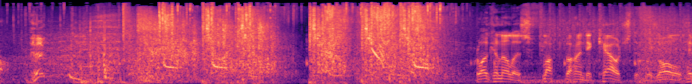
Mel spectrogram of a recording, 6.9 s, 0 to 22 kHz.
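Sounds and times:
automatic weapons gunfire in a shootout inside a house parlor: 1.2 - 4.6
speech: 4.8 - 6.9.

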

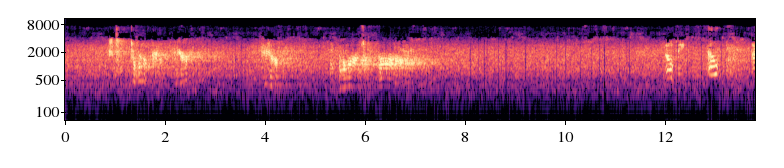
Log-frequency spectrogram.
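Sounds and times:
radio static hissing: 0.0 - 13.7
warbling garbled voice-like tones: 0.9 - 2.9, 5.3 - 7.6, 12.0 - 13.7.

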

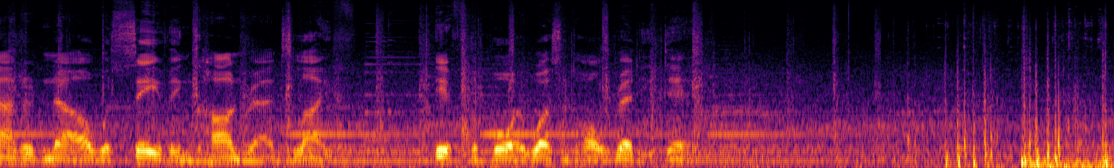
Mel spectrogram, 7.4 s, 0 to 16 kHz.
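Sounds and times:
speech: 0.0 - 4.9
horse hooves galloping: 0.0 - 7.4.

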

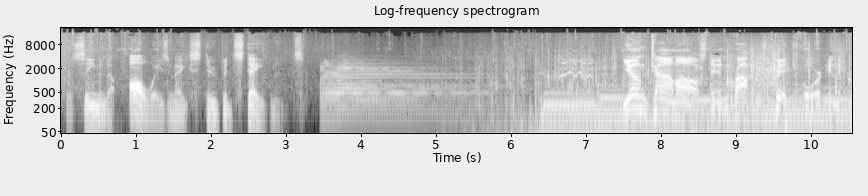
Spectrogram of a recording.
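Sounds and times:
hooves clopping: 0.0 - 10.5
speech: 0.1 - 3.6, 7.5 - 10.5
horse neighing: 5.5 - 8.5.

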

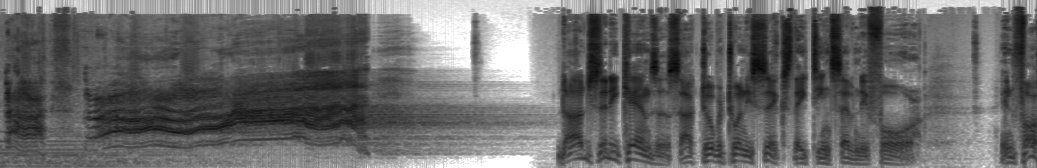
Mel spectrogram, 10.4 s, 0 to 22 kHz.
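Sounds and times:
man giving a short cry: 0.0 - 4.7
man screaming in terror and agony: 0.0 - 5.1
speech: 0.3 - 1.3, 5.6 - 10.3.

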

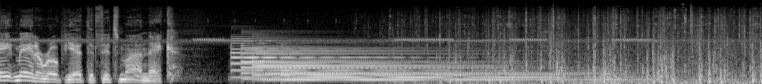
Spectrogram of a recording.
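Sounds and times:
speech: 0.0 - 3.1
sustained ringing tone: 2.3 - 6.8
horse hooves clip-clopping: 3.7 - 7.6.

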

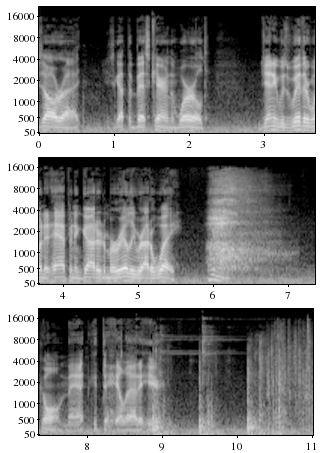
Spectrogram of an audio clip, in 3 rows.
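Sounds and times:
speech: 0.0 - 2.3, 2.9 - 6.4, 7.4 - 9.2
office door slamming shut with heavy dull thuds and short rattle: 8.9 - 11.0.

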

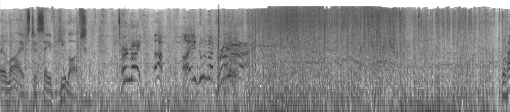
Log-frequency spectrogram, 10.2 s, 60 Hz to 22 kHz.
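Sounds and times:
speech: 0.0 - 5.2
heavy gunfire in a street battle at a command building in Minsk: 4.3 - 10.1.

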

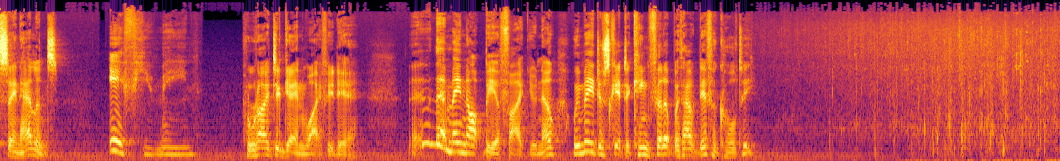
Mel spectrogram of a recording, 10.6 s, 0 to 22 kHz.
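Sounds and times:
speech: 0.0 - 7.7
hoofbeats of horses ridden at the head of a column of troops: 7.7 - 10.5.

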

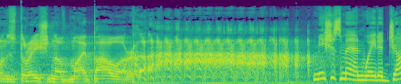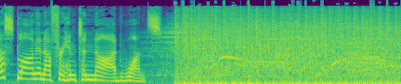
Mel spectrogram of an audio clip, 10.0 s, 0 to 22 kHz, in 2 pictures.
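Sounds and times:
speech: 0.0 - 2.7, 3.9 - 7.7
laughter: 1.6 - 4.2
submachine guns fired into a crowd: 7.1 - 10.0.

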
